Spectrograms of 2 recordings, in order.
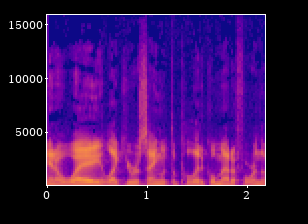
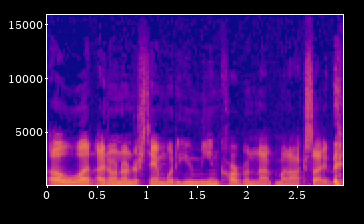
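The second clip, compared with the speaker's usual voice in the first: courteous, pleasant, pitched-up put-on politeness; 5 semitones higher, 4 dB quieter than usual. Quoting a movie character talking to Cooper: imitating a cordial character. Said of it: "she's being kind of cordial".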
